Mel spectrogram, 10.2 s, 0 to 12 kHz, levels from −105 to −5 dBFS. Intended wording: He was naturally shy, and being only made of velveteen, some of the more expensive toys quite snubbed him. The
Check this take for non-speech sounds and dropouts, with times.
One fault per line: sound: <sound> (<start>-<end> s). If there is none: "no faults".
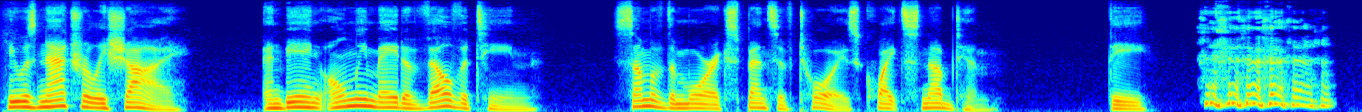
sound: laugh (9.0-10.0 s)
